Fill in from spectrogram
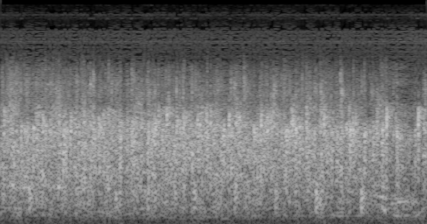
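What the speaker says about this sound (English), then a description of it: "So I could use some applause again." Sustained audience applause at a feminist award event, dense and fairly loud clapping from a large crowd, steady and continuous throughout.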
